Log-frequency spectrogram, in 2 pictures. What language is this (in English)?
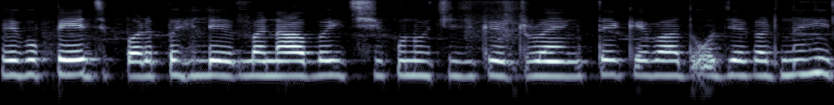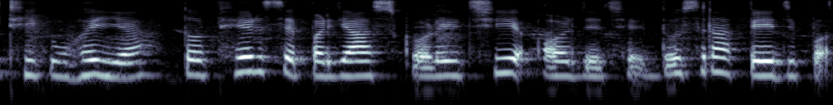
Maithili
